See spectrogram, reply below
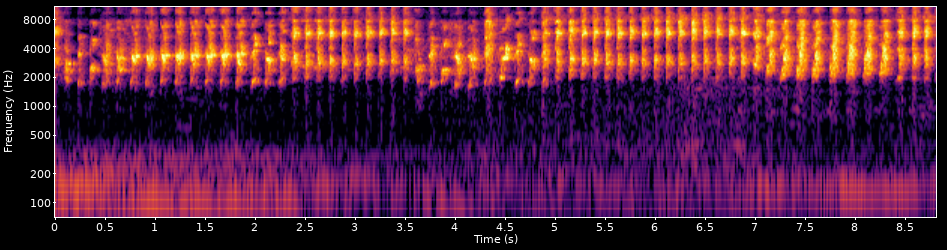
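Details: Pet female lovebird of the fighter kind gives a long run of sharp, buzzy high notes, pulsing about twice per second, briefly thinning partway through before resuming at full strength, with a soft low hum behind.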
